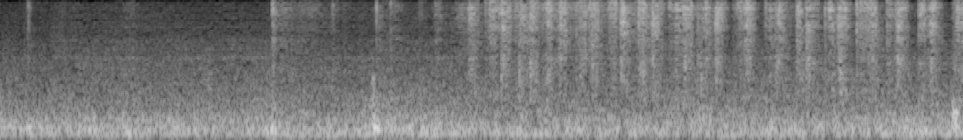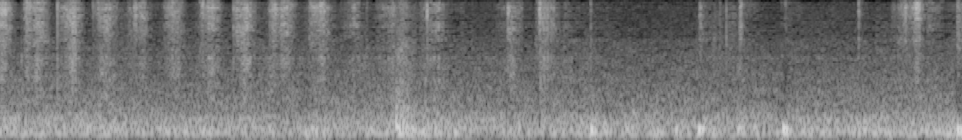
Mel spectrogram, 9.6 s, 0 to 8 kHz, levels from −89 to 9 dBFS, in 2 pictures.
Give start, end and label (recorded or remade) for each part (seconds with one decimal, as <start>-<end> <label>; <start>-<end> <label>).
0.0-7.9 remade; 7.9-8.4 recorded; 8.4-9.6 remade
